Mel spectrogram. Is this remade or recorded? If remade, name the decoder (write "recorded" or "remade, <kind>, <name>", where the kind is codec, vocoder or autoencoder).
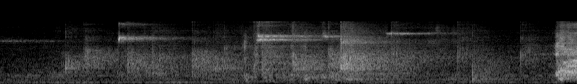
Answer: remade, autoencoder, DAC-VAE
